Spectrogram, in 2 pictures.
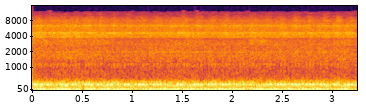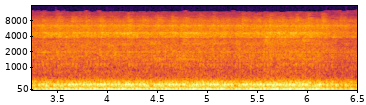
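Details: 1981 Suzuki GS650GL, first start after rebuild with new battery, plugs, oil, filter and pod filters, fuel petcock on primary, on choke: deep steady burbling idle, even rumble, no knocks or misses; a small carb fuel leak is suspected.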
